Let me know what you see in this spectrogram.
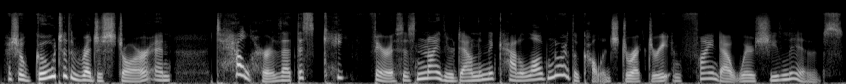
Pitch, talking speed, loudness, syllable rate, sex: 210 Hz, 205 wpm, -20 LUFS, 5.7 syllables/s, female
